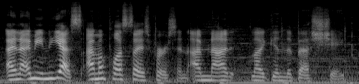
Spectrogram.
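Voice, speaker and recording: A woman's voice: medium pitch, lively intonation, brisk, sharp tone. A woman co-hosting a casual review, talking informally and candidly as she recalls what happened. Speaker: co-host of a haunted attraction review. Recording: music under the talk.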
